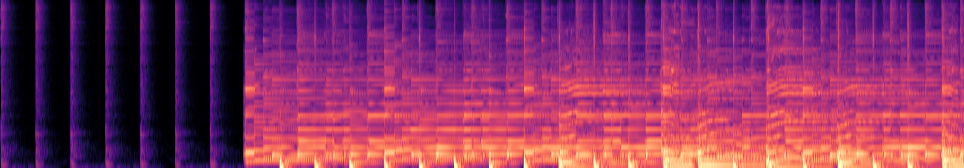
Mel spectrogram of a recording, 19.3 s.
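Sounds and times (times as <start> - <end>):
modern country music: 4.9 - 19.2.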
